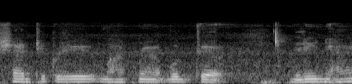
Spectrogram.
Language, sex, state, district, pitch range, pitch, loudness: Hindi, male, Bihar, Katihar, 115-125 Hz, 125 Hz, -21 LUFS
